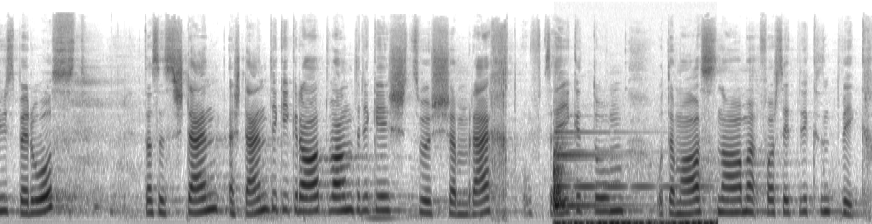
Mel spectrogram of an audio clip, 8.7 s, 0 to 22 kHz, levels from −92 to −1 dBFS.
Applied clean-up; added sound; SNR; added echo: none; Gong; -4 dB; none.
